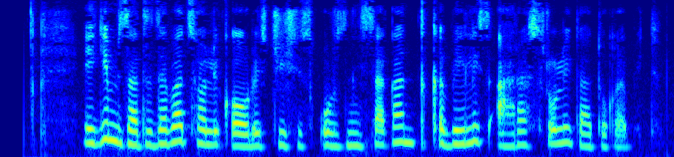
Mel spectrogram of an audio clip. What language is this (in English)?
Georgian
